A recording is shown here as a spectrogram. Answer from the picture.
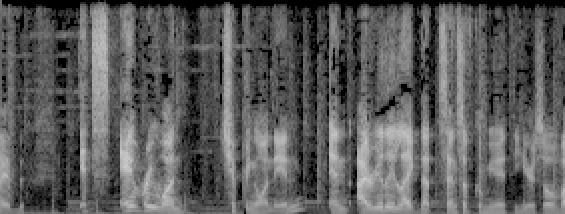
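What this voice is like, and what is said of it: Usual voice. Nothing is said of it.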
